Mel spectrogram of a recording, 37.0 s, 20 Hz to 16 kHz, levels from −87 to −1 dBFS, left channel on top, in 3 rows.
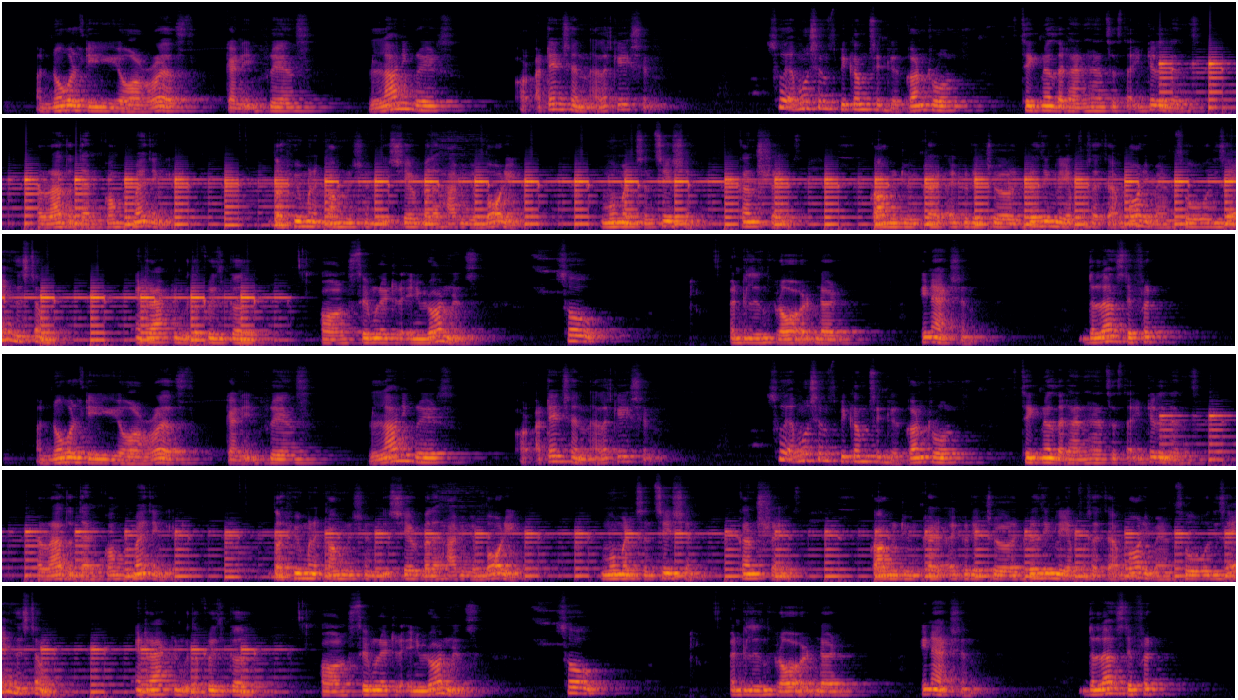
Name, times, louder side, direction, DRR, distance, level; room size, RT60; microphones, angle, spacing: voice 1, 0.3-1.8 2.2-3.0 3.7-4.5 5.1-6.6 7.7-9.6 10.2-11.9 12.7-14.1 15.0-17.5 18.3-19.4 19.7-20.3 21.0-25.2 26.0-27.2 27.9-29.3 30.2-30.6 32.0-33.1 33.9-34.5 35.4-36.2, equal, ahead, 6 dB, 0.6 m, -31 dB
sound 1, 11.6-27.6, left 6 dB, 80° left, 0.5 m, -32 dB
5.3 x 5.2 x 4.8 m, 0.82 s
head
